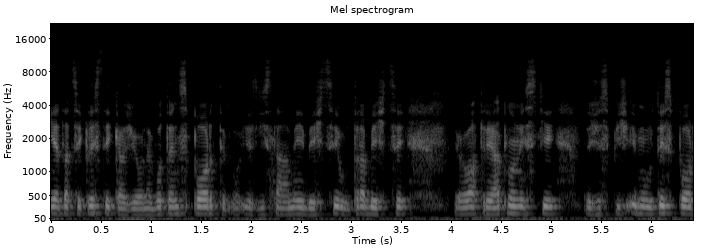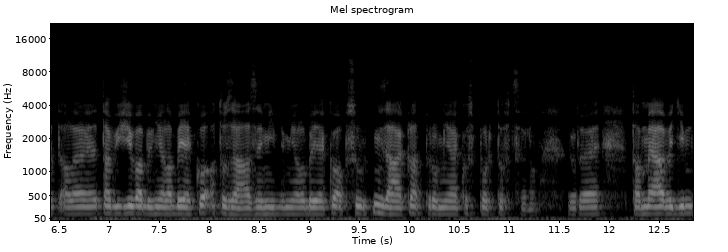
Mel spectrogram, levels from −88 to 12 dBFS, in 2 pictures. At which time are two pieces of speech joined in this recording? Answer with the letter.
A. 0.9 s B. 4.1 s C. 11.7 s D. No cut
C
